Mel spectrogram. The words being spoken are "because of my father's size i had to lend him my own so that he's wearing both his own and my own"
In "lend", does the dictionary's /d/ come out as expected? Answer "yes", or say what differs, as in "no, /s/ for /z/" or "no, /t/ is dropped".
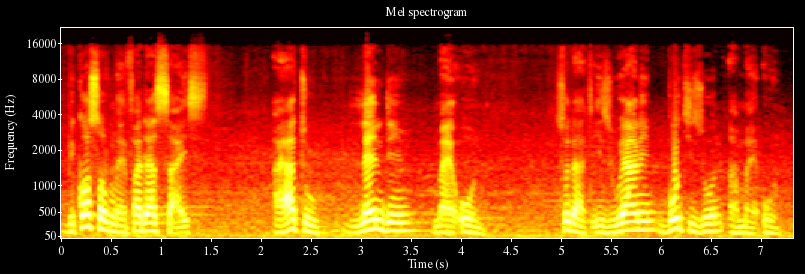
yes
